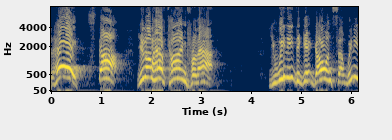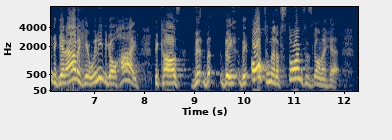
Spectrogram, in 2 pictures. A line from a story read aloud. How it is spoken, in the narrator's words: I was yelling as loud as I could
